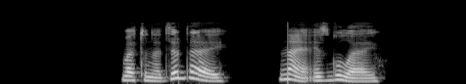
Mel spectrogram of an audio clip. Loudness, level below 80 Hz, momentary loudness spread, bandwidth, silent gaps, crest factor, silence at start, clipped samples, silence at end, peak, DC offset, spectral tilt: -16 LUFS; -58 dBFS; 8 LU; 7.6 kHz; 2.33-2.78 s; 18 dB; 1.2 s; under 0.1%; 0.9 s; 0 dBFS; under 0.1%; -6.5 dB/octave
